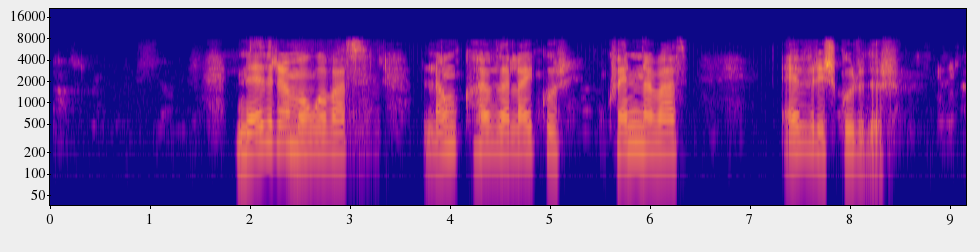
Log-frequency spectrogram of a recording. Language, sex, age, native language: Icelandic, female, 70-79, Icelandic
